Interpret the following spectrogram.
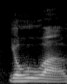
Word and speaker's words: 여호와: 그래서 우리가 여호와라고도 하지만 또 이제 그 야훼 뭐 이런 말도 들어보셨죠? 예, 똑같은 히브리어 글자인데 이거 아마 여호와라고 읽는 게 맞을 거야 라는 이제 설이 있고, 또 야훼라고 읽는 게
